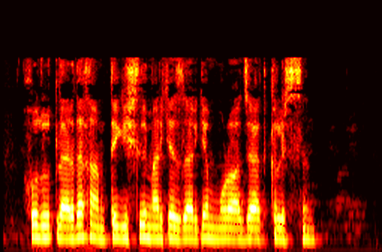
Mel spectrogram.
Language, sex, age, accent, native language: Uzbek, male, 18-24, Xorazm, Uzbek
